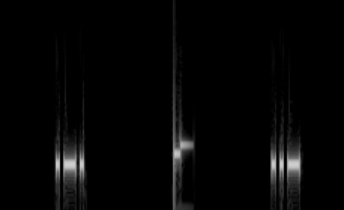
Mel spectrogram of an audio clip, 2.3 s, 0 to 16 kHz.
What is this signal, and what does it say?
Morse code, heard as a keyed tone, about 44 wpm, 700 Hz. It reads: R U
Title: Single Letter-Number Alt - Rapid-Fire 45wpm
